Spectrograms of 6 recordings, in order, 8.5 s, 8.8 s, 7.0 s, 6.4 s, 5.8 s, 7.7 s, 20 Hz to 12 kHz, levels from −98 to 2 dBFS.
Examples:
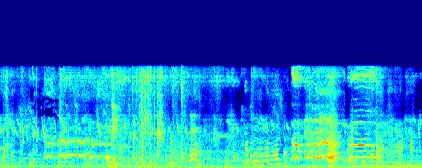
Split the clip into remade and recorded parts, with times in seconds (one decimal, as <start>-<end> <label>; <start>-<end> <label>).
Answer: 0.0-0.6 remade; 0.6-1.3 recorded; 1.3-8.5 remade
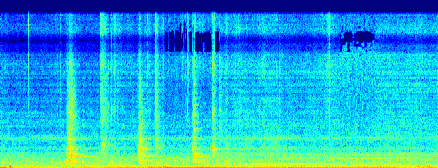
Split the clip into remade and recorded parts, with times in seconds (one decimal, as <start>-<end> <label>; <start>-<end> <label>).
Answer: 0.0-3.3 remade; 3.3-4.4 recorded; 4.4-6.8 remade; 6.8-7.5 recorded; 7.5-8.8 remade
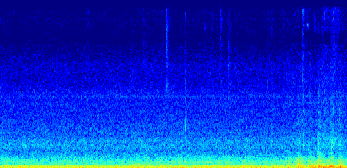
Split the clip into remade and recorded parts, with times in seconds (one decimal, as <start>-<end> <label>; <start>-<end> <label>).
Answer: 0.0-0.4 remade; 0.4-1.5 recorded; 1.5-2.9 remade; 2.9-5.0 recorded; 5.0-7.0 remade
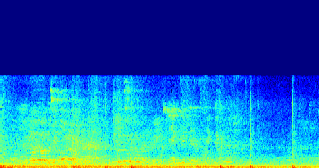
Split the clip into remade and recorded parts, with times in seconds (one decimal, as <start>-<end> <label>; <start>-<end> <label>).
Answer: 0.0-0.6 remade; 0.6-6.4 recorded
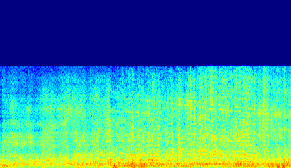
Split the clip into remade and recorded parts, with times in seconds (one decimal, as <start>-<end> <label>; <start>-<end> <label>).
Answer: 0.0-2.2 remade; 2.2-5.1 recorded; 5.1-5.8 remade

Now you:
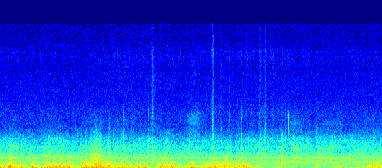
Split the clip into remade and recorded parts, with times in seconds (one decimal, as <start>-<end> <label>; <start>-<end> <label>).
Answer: 0.0-0.7 remade; 0.7-3.9 recorded; 3.9-7.7 remade

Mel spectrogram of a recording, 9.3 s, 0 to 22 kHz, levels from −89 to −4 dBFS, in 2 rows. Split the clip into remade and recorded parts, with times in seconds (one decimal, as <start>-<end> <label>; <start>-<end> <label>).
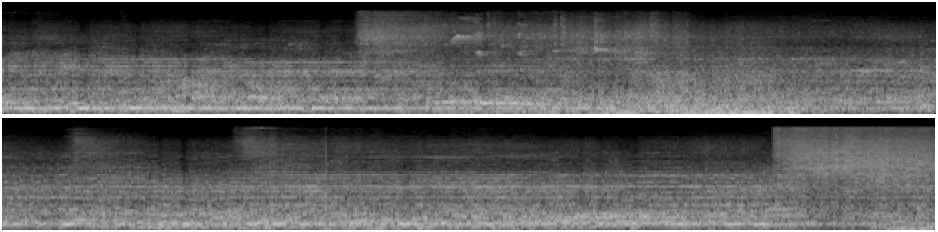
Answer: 0.0-2.8 recorded; 2.8-5.8 remade; 5.8-7.4 recorded; 7.4-8.9 remade; 8.9-9.3 recorded

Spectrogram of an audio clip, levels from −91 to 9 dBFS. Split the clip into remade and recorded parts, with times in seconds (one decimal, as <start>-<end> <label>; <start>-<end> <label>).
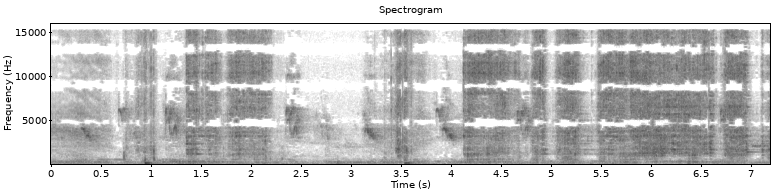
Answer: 0.0-0.5 remade; 0.5-7.2 recorded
